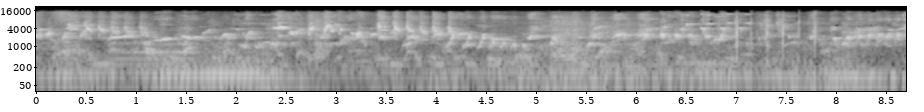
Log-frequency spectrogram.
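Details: White-rumped shama competition bird, loud-voiced and varying its phrases; busy, buzzy chatter and whistled trills over a steady low mechanical hum.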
